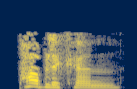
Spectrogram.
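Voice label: "publican", English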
